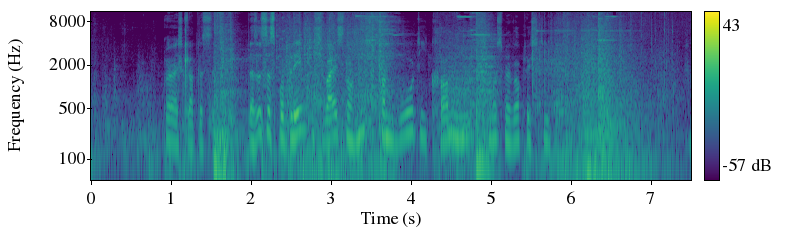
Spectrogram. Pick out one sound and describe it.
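Metal panels clank and scrape as a wall is reinforced.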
